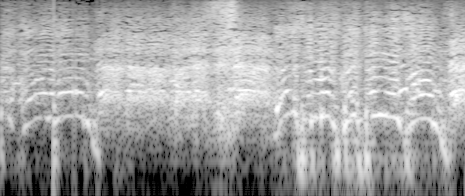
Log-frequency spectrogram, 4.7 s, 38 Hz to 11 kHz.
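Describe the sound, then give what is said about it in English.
A crowd of over 100,000 anti-government protesters in Tahrir Square chants in unison in the morning on the Day of Departure, pushing to force President Hosni Mubarak from power; loud voices repeat short rising-and-falling phrases in a steady rhythm over a constant roar of many people. “Sound of chanting from a little earlier this morning.”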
